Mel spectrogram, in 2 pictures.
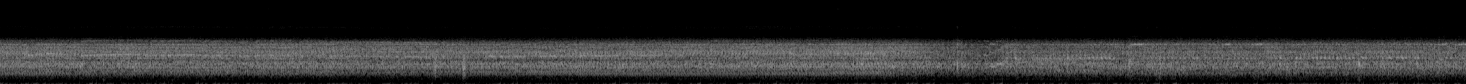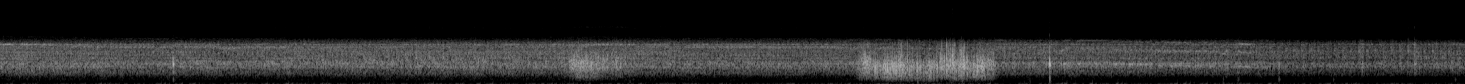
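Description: Honda CRF250L's single-cylinder four-stroke engine running under way on a dirt track, heard thin and tinny through the camera microphone with a steady wash of wind and road noise. There are two louder, rougher surges, a short one about two-thirds of the way in and a longer one a few seconds later.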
